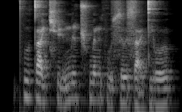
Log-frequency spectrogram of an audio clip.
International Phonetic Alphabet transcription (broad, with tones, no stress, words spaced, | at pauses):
pʰu˥˨t̪a˥˨ɪ̯ t͡ɕʰy̰˨˩mi˥˨ ʈ͡ʂʰwə˦nfṵ˨˩ sɹ̩˨˦sa̰˨˩ɪ̯t̪jo˨˦ʊ̯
